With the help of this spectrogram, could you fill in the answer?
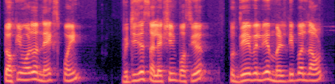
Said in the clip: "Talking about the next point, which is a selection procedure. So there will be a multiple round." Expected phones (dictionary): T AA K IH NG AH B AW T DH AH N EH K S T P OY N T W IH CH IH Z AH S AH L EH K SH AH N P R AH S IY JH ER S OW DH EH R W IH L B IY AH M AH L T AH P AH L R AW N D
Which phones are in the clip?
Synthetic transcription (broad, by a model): T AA K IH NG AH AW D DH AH N EH K S T P OY N T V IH CH IH Z AH S AH L EH K SH AH N P AH S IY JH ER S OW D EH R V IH L B IY AH M AH L T AH P AH L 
